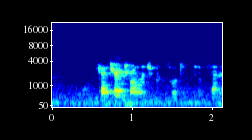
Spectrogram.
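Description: A person's voice coming through a phone's speaker, thin and quiet, starting about half a second in: the call is picked up at the other end.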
